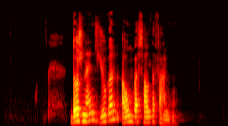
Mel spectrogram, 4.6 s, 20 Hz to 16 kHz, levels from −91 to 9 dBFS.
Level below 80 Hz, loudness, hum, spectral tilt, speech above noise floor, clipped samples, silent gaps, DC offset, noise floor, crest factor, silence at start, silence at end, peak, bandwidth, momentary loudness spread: -80 dBFS; -25 LUFS; none; -5 dB/octave; 61 dB; under 0.1%; none; under 0.1%; -85 dBFS; 24 dB; 1.4 s; 1.15 s; -4 dBFS; 11.5 kHz; 16 LU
